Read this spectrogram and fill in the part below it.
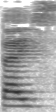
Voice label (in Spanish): "tais", silabas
